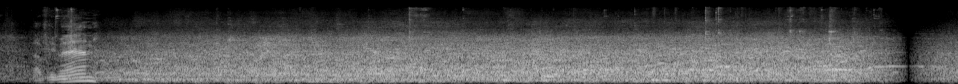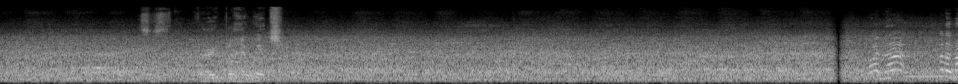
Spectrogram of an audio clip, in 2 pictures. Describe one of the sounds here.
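A large crowd chatters and cheers loudly nearby.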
